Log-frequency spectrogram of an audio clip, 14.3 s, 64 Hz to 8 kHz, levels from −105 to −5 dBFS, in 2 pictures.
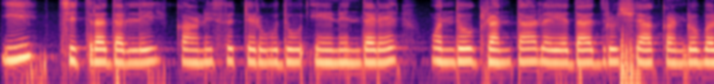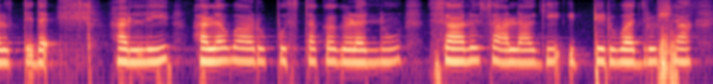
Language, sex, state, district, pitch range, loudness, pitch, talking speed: Kannada, female, Karnataka, Raichur, 230-245 Hz, -18 LUFS, 235 Hz, 65 wpm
